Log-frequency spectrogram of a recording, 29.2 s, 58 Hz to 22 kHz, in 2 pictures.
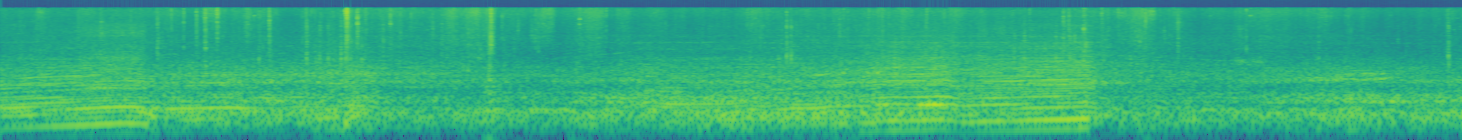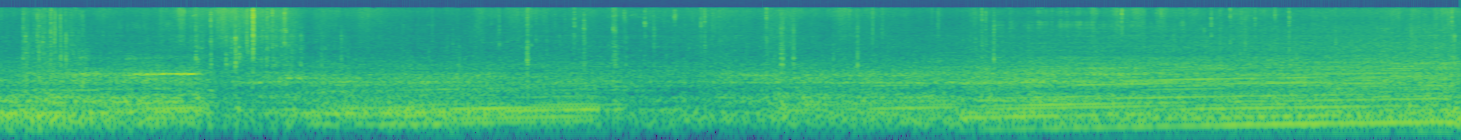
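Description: Chrysler 300 SRT's HEMI V8 heard from inside the cabin while it is driven hard on a hot lap: the revs climb under full acceleration and drop off sharply three times as the driver lifts or brakes for corners, then climb again near the end on the straight.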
